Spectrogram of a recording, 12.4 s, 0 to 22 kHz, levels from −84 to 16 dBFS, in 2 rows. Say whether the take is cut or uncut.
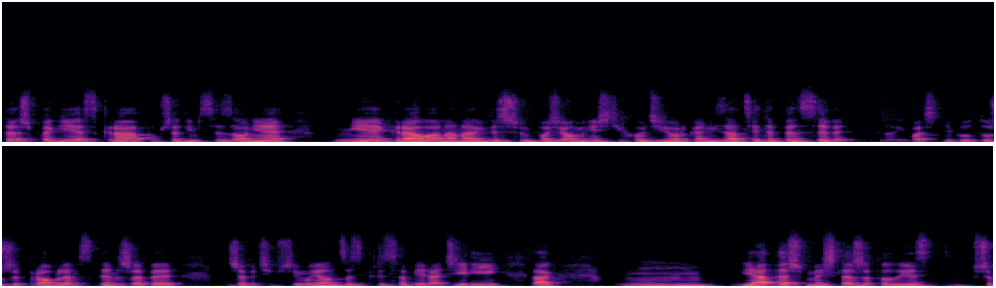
cut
